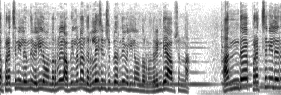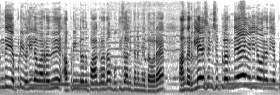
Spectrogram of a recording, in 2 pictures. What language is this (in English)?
Tamil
